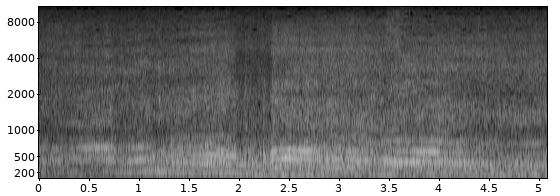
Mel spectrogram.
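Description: Race cars run laps at the Path Valley track in 1989, a steady loud roar of engines throughout with a rising and falling pitch as cars pass, heard at a distance.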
